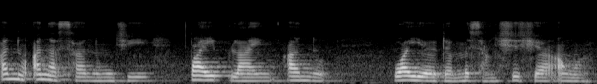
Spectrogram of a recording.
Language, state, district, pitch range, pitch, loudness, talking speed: Ao, Nagaland, Dimapur, 165-190 Hz, 175 Hz, -19 LUFS, 80 wpm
